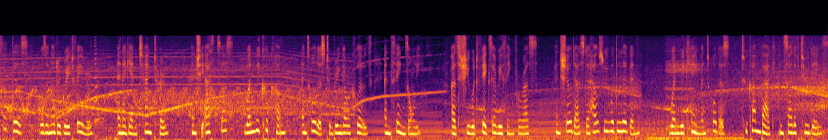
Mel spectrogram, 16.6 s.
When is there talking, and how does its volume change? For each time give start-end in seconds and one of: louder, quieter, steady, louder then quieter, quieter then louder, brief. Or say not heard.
0.0-16.5 steady.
